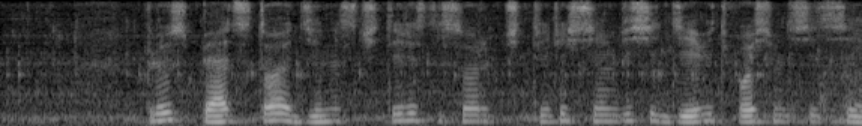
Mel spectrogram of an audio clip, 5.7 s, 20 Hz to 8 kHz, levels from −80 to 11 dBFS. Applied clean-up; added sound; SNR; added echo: none; none; none; none.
